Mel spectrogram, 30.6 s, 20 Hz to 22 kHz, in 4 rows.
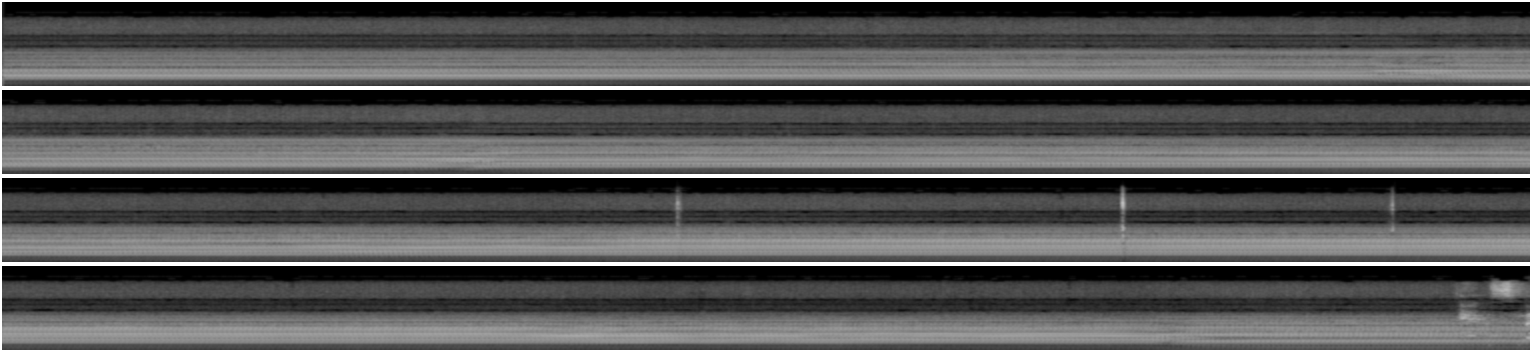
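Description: DC Audio XL 18-inch subwoofer, wired to 2 ohms and fed straight from a wall socket, buzzing loudly and steadily at mains frequency with a harsh stack of overtones, its voice coil being overdriven. The buzz shifts in tone for a few seconds about seven seconds in, and again near the end.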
